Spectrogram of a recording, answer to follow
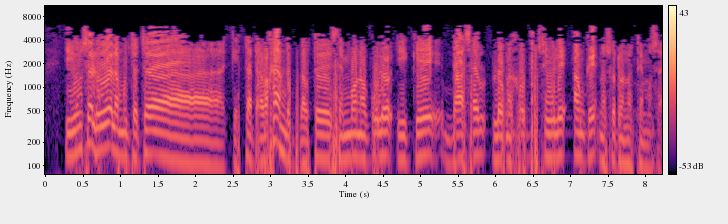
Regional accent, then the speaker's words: Uruguay; pero mucho mejor porque nosotros somos uruguayos.

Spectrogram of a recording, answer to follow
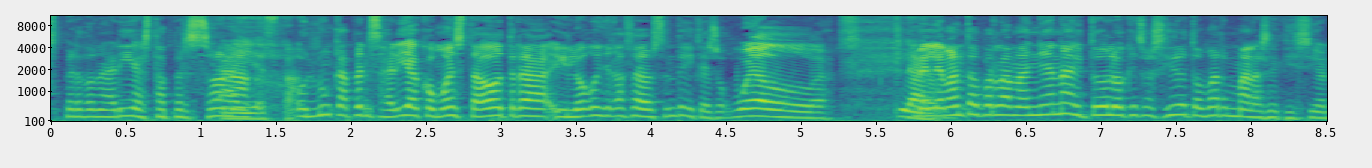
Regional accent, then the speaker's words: Basque Country, Spain; soy muy vasca y soy muy hater

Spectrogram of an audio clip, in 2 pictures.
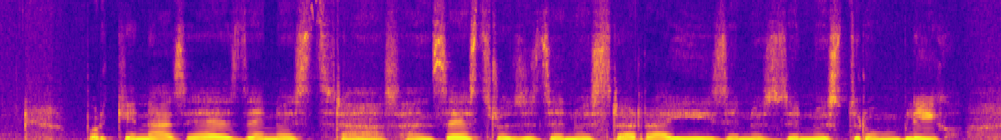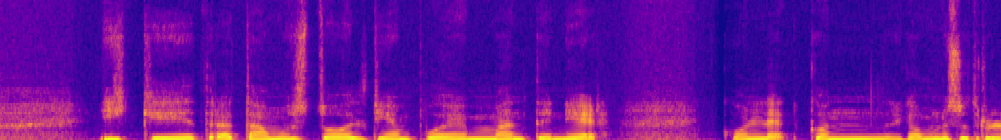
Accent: Tolima, Colombia; now in Bogotá, Colombia; Nosotros hacemos parte de un cabildo indígena, venimos todos del sur del Tolima.

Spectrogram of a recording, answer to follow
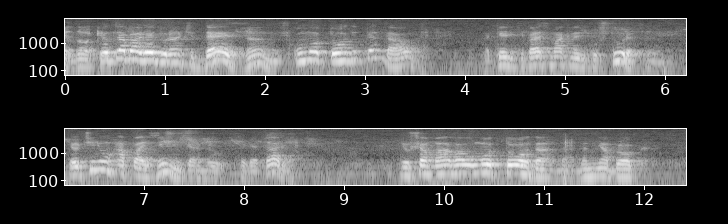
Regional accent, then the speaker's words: Santarém, Pará, Brazil; Eu nunca aceitei morar em Belém. Fui convidado para morar lá, mas até hoje eu vou a passeio, minha terra aí. Espero que, não foi meu berço, mas espero que seja meu túmulo, a terra querida que é Santarém.

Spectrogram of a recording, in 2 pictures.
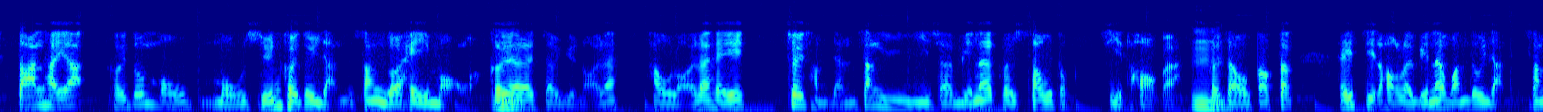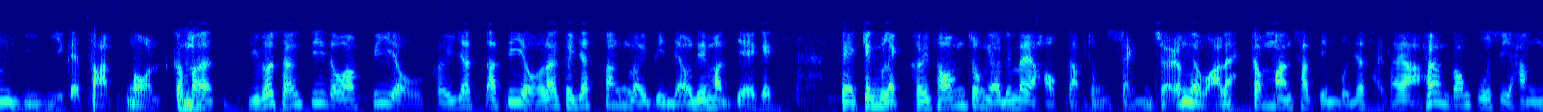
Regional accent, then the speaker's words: China; 我哋中國人咧好重視禮節啊！

